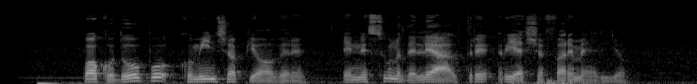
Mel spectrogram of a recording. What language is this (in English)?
Italian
